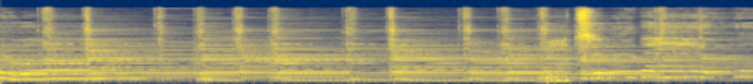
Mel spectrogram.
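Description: Steel-string acoustic guitar strummed in a steady rhythm, ringing chords of a pop ballad accompaniment.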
